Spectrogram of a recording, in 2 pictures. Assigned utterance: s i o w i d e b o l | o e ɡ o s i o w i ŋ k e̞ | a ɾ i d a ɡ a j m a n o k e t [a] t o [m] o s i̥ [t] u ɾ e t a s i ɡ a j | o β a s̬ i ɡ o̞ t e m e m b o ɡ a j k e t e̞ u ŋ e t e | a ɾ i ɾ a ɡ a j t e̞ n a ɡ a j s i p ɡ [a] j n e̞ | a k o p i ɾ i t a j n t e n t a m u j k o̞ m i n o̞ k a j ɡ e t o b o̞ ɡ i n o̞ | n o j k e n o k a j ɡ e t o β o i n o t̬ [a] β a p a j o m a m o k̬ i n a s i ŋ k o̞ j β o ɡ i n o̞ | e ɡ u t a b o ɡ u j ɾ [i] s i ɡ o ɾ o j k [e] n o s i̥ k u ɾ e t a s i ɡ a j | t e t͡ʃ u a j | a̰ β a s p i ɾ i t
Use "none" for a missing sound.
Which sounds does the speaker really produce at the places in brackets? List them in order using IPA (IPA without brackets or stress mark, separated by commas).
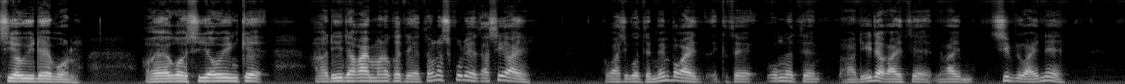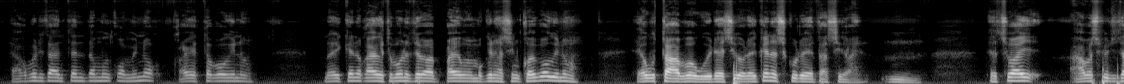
e, n, k, a, e, a, e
